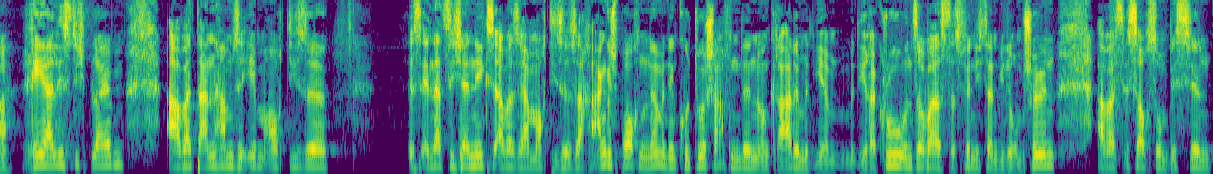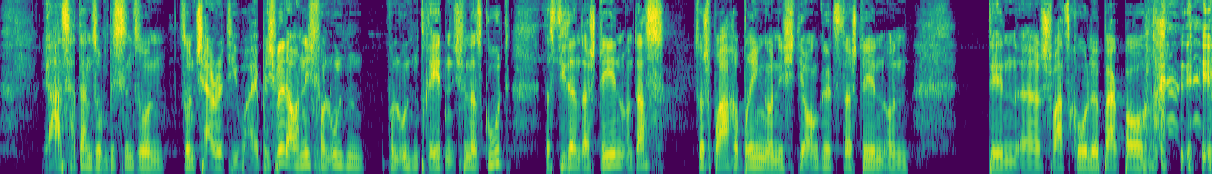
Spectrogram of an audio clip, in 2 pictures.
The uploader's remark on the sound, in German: Diese Folge ist/war Podcast und Livestream in einem Gelöt. Wir haben für euch die Live-Show vom 30 Oktober aufgezeichnet. Das ist jetzt von der Qualität leider so halbschön, aber dafür wird sehr oft und herzlich gelacht.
